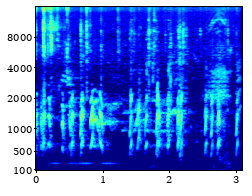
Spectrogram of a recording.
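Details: Cross-bred chukar chicks calling with short, repeated chirping notes in quick clusters, a brief pause, then more chirps, over a low steady hum.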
